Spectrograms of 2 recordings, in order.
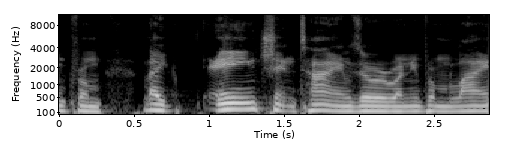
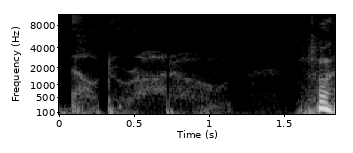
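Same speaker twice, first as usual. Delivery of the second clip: awed whisper; 6 dB quieter, much slower than usual. Retold or imitated. Awed reveal of weed field.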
